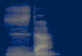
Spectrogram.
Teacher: sigma, being phonemically voiceless, it'll only be voiced in front of voiced consonants. And that makes sense why sigma plus delta would be zda.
